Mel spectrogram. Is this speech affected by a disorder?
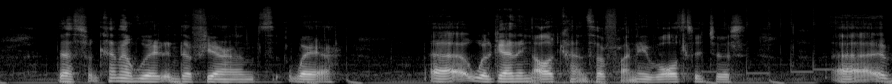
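Yes: cerebral palsy.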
